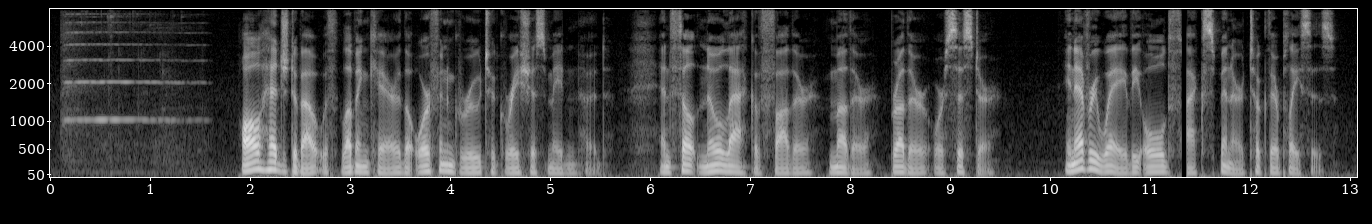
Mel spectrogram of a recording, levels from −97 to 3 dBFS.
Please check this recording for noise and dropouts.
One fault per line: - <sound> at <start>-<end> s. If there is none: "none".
- squeak at 0.1-1.6 s
- dropout at 11.3-11.4 s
